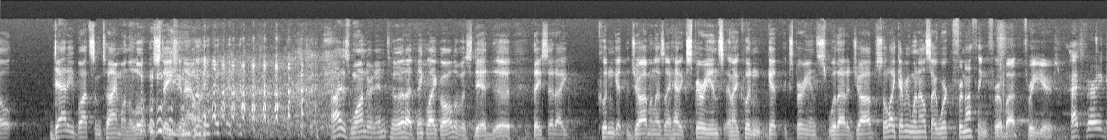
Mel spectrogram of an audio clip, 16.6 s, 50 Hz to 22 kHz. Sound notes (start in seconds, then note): 3.7 laughter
